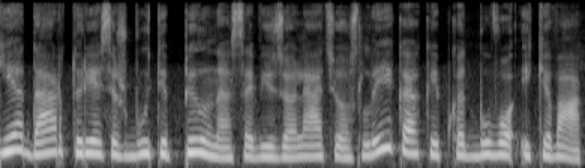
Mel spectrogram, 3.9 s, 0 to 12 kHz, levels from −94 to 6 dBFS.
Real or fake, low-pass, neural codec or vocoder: real; 10.8 kHz; none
